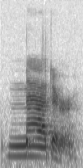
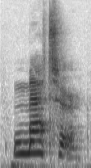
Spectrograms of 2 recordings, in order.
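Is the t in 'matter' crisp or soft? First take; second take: soft; crisp. First: The t is softened into a quick d-like tap. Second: The t is said as a clear, crisp t. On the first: "But in the United States, we say matter" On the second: "The correct pronunciation here is matter because we have T"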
